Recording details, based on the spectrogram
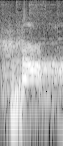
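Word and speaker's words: bomb: The first word is written here, आप इसको spell करोगे बी ओ एम बी, बट आप इसको प्रोनाउंस करोगे बी ओ एम बॉम्ब.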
